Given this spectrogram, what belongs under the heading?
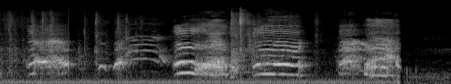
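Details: Several strong, high-pitched wailing cry bursts from a newborn baby boy delivered by C-section, with a steady room hum; an ordinary healthy newborn cry.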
